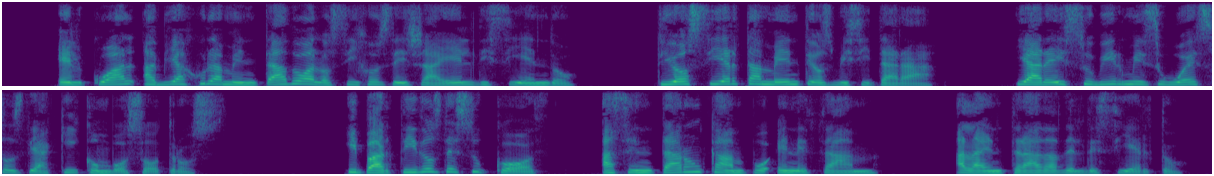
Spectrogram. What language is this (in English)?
Spanish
